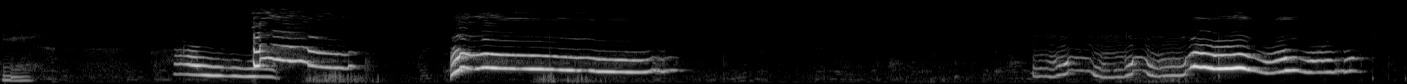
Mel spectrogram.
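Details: Dachshund. A Dachshund gives three long howls: the first slides downward, the second holds a steady tone, and the last wobbles up and down. A brief human voice is heard at the very start.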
